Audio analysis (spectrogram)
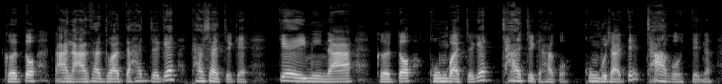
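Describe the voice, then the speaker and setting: A man's voice: medium pitch, fast, creaky, hardly any pauses, fairly bright tone. A man in his thirties speaks in a rambling personal monologue, repeating the same short phrases again and again as he talks. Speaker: vlogger.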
